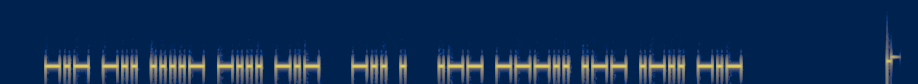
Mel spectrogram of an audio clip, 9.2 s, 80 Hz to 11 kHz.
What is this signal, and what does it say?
Morse code, heard as a keyed tone, about 25 wpm, 700 Hz. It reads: KD4BK DE W8WLK
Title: USA Callsign DE Callsign 25wpm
